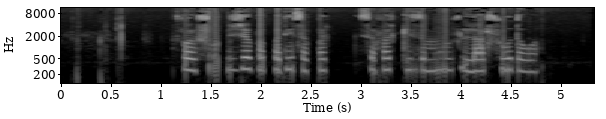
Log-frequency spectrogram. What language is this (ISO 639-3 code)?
pus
